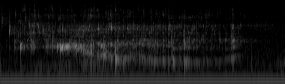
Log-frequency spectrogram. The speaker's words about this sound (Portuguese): Ela serviu-lhe um copo de água fresca.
